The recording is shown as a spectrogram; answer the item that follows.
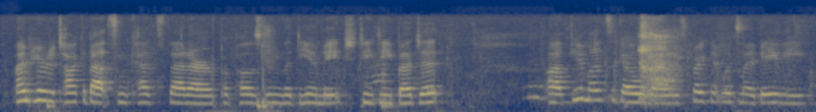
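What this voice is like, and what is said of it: Voice with a cold. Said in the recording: “I have a bit of a cold,”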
